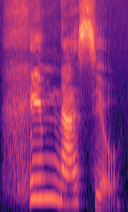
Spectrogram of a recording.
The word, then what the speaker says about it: gimnasio: G vor I und G vor E. Wenn es aber vor A, O und U steht, dann wird es wie ein normales deutsches G ausgesprochen. El gato, die Katze. Vor E und I, aber als CH. Gimnasio. Okay, es muss im Hals kratzen.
